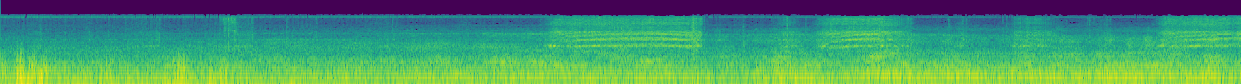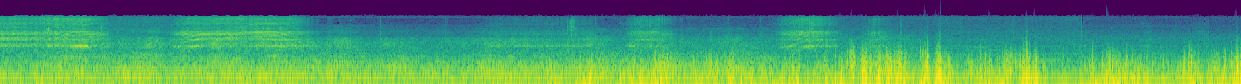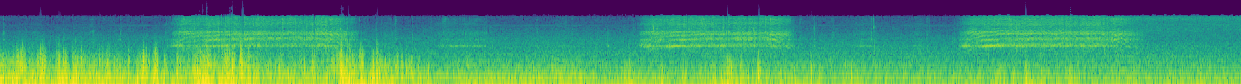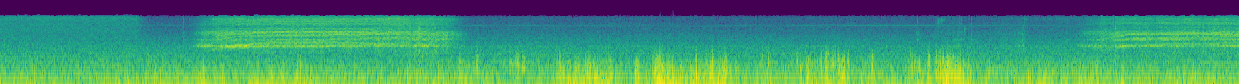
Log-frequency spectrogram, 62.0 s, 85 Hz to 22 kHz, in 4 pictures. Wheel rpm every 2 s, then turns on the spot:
0, 10, 0, 60, 80, 50, 20, 100, 80, 90, 10, 30, 20, 10, 0, 10, 50, 100, 20, 70, 40, 60, 90, 0, 60, 150, 10, 0, 0, 10, 120.
2-4 16-18 36-38 40-42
